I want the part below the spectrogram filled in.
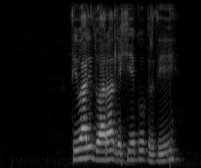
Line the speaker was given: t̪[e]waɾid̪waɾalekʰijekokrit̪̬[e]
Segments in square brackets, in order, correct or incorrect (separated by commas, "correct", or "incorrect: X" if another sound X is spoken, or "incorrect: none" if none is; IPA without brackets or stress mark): incorrect: i, incorrect: i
